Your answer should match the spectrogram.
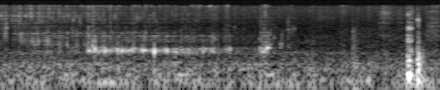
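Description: Very faint pour of brewed coffee from a French press into a glass carafe, a thin stream that stops a little past halfway.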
